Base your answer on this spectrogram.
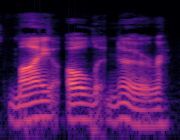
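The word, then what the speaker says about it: Mjölnir: In Norse mythology, Mjolnir, that word, pronounced Mjolnir, is the hammer of Thor, a major god associated with thunder in Norse mythology.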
